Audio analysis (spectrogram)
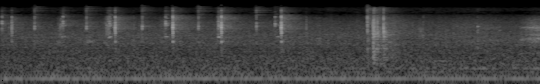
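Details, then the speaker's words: Accelerator pedal idle micro switch worked by hand: sharp light clicks about every half second over steady hum as switch goes closed to open when pedal is pressed; switch works normally. "so it's closed and then open and then once you put your foot on the gas it opens up and you can hear the clicking of the switch"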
